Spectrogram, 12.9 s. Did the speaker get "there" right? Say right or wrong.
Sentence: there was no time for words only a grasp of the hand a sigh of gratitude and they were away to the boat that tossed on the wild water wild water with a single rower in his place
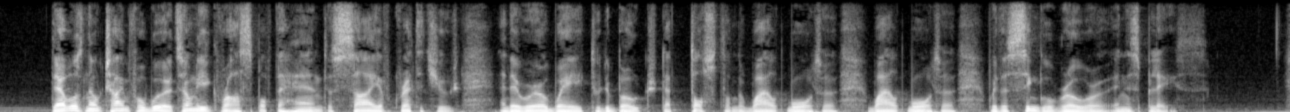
right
